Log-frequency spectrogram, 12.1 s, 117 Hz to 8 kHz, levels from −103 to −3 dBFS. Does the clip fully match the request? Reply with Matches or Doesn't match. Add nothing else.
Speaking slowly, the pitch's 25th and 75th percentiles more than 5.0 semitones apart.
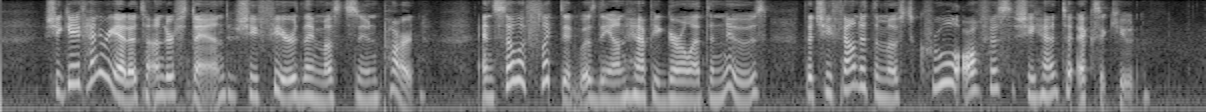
Doesn't match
